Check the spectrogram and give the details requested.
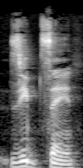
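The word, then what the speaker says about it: siebzehn: zeben but we said zebtsen so for seven when you go to say 17 you were gonna i guess you could say chop off an en so instead of zebin saying you'd say zebtsen all right so now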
